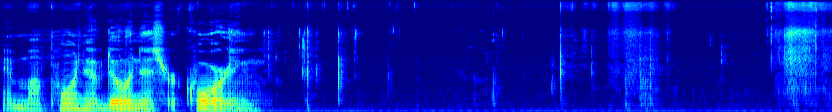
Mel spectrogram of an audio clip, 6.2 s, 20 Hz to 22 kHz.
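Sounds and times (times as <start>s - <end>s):
speech: 0.0s - 2.1s
chewing pineapple yogurt with cinnamon: 1.9s - 6.2s
wet mouth sounds eating pineapple yogurt with cinnamon: 2.0s - 6.2s.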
